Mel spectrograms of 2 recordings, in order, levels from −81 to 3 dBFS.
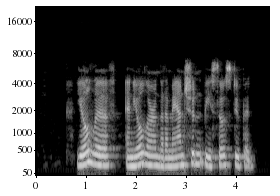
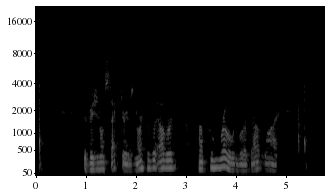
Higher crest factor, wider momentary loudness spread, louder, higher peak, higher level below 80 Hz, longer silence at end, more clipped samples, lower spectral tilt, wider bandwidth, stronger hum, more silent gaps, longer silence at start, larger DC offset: about the same, 16 dB vs 20 dB; second, 9 LU vs 13 LU; first, -17 LUFS vs -54 LUFS; first, -2 dBFS vs -36 dBFS; first, -56 dBFS vs under -90 dBFS; about the same, 0.35 s vs 0.35 s; neither; about the same, -5 dB/octave vs -6 dB/octave; about the same, 7.2 kHz vs 7.4 kHz; neither; second, none vs 0.22-0.33 s, 0.79-0.95 s, 2.90-2.99 s, 3.10-3.24 s, 5.16-5.23 s; first, 0.8 s vs 0.05 s; neither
